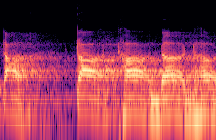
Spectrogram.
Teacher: इसको हम बोलेंगे मूर्धा से बोला जा रहा है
